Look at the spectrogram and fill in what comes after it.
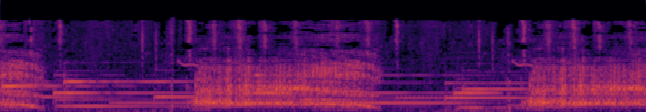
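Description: Camel bellowing: a rough, drawn-out groan that falls away at its end, repeated about every two and a half seconds. Background music with held notes plays underneath.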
